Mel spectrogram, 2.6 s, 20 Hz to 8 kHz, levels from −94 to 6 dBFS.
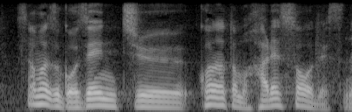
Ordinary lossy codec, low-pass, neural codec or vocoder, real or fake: none; 7.2 kHz; none; real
